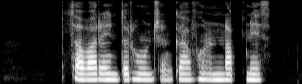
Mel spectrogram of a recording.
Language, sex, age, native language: Icelandic, female, 13, Icelandic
